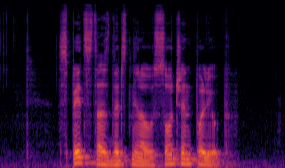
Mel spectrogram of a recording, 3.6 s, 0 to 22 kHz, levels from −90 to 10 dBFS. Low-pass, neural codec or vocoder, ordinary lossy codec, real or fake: 19.8 kHz; none; none; real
